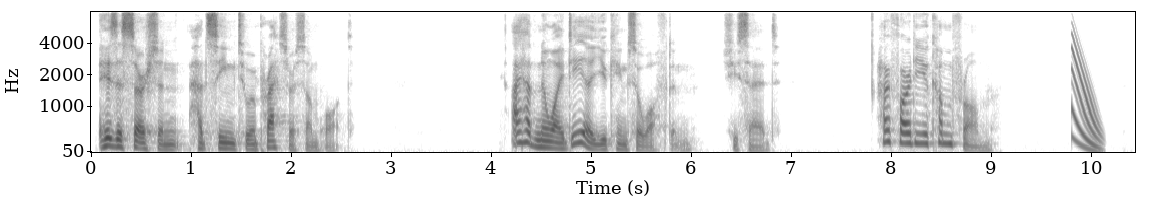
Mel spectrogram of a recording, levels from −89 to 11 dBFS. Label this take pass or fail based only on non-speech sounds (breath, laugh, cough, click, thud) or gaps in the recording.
fail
